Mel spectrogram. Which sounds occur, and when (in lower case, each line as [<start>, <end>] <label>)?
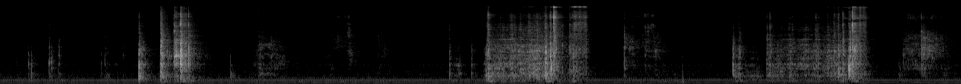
[0.00, 9.61] background noise
[0.28, 0.70] generic impact sounds
[0.96, 1.14] generic impact sounds
[1.37, 1.74] generic impact sounds
[1.57, 1.95] coin (dropping)
[2.23, 2.42] generic impact sounds
[2.56, 2.92] surface contact
[3.28, 3.57] surface contact
[3.73, 3.98] generic impact sounds
[4.43, 4.79] generic impact sounds
[4.85, 5.93] surface contact
[5.38, 5.63] coin (dropping)
[6.15, 6.36] generic impact sounds
[6.25, 6.64] surface contact
[7.30, 7.48] generic impact sounds
[7.70, 8.48] surface contact
[8.28, 8.66] coin (dropping)
[9.04, 9.53] surface contact
[9.15, 9.32] generic impact sounds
